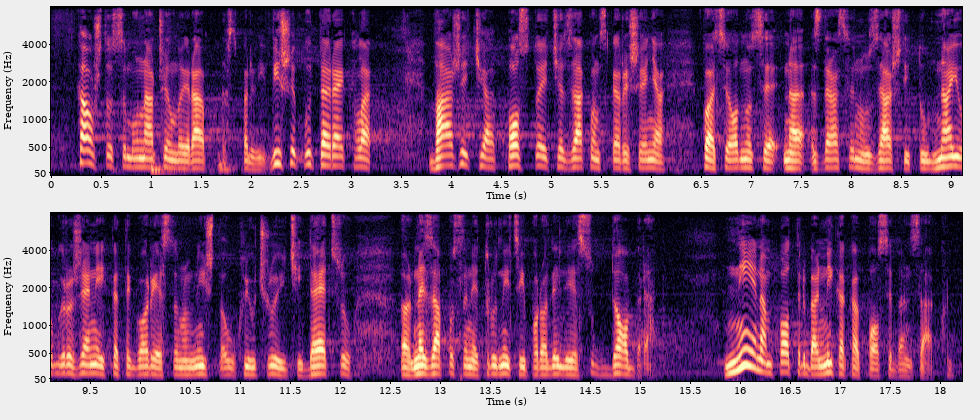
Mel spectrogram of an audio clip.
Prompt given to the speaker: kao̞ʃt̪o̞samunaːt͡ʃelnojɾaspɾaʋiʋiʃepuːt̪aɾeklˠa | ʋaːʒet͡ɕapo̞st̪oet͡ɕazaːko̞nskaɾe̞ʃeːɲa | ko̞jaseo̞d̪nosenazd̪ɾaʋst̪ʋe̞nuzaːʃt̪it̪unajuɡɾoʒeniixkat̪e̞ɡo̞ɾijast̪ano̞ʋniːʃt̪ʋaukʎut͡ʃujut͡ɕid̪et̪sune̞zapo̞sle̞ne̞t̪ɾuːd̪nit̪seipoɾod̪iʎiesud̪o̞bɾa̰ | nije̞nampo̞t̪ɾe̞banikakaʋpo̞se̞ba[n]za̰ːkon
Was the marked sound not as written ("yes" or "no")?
no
